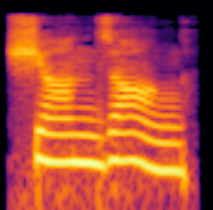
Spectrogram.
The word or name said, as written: xuanzong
